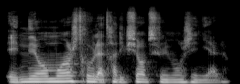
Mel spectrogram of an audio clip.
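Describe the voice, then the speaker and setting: A man's voice: lowish voice, steady tone, fast talker, darkish tone. A French man hosting a casual podcast, enthusiastic and hesitant with frequent fillers. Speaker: podcast host. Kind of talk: casual chat about book translation.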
